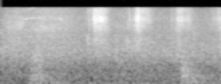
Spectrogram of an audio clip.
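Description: Soft, faint swishes of a brush spreading underseal inside a car's rear wheel arch, a few strokes about half a second apart, over a low steady room rumble.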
